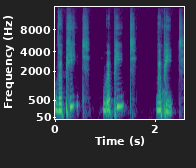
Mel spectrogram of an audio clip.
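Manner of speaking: soft, gentle, mild delivery. Sharing three words for a hashtag, gentle, not shouted. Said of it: "I'm not going to shout mine. I'm going to be gentle with mine".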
